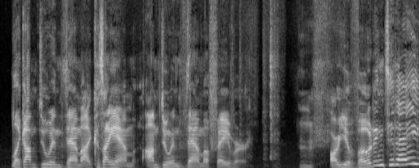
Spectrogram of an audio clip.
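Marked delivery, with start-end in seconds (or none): 5.0-6.3 play-acted, awkward, very high lilting inflection. Retelling how someone asked them a question, mimicking favor-asking inflection. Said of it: "It's that same inflection".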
